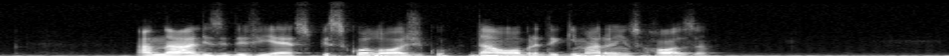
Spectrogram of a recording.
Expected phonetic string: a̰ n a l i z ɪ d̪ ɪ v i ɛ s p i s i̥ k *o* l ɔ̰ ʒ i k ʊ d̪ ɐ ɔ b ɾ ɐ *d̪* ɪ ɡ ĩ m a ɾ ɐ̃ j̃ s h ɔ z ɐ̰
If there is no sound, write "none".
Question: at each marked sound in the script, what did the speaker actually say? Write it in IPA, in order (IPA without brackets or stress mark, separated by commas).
o, d̪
